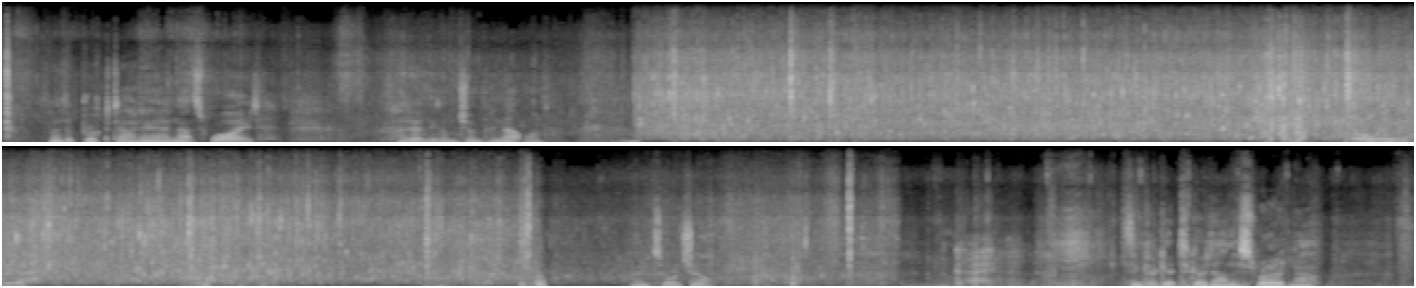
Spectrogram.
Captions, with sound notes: Another brook down here and that's wide. I don't think I'm jumping that one. (water splashing) Oh dear. And torch off. Okay, I think I get to go down this road now.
